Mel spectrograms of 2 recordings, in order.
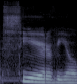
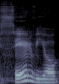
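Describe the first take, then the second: First: The first vowel is an i sound. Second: The first vowel is an e sound. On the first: The speaker calls it right. "but sirvió with an I" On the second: The speaker calls it wrong. "It's not going to be servio"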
